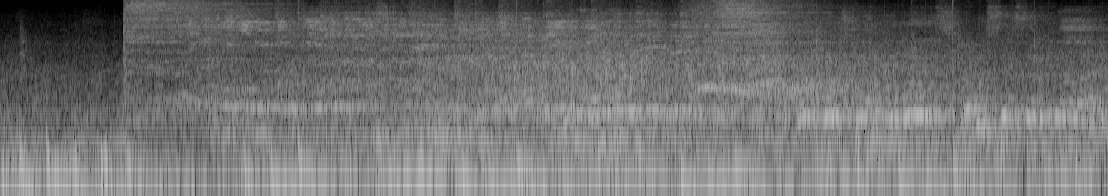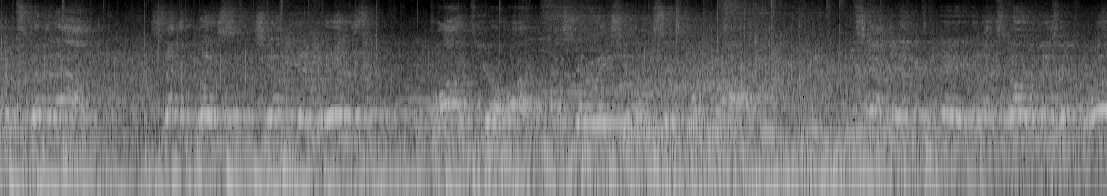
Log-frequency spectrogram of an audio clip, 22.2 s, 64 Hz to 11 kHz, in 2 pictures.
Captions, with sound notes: [cheering] Four place champion is number 679, from Stepping out. Second place champion is "Fly to Your Heart," Next Generation, number 645. Champion of today in our small division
